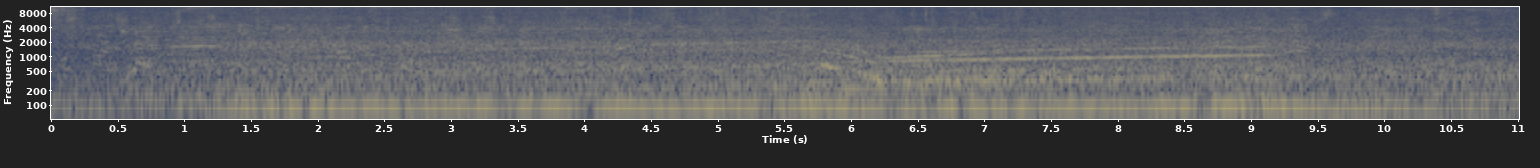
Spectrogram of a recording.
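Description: An automatic transmission whines, rising in pitch as a city bus gathers speed.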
